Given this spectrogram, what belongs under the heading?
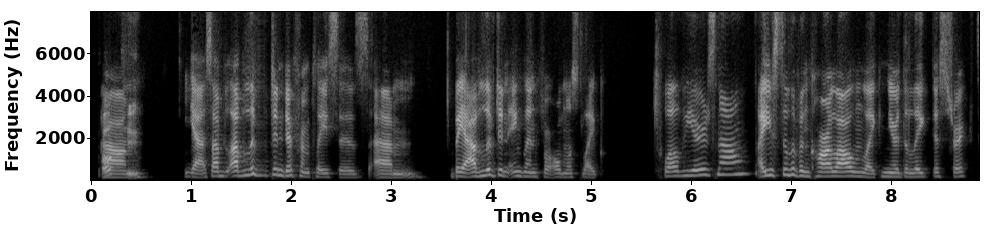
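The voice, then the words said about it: American-sounding international accent. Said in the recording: “you're probably from, you know, California ... I sound like a valley girl? ... you don't sound like you're from this country ... that's why I have the accent that I do, because I went into an international school ... your accent's still like that”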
